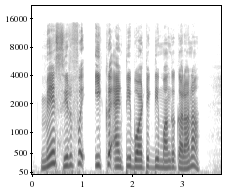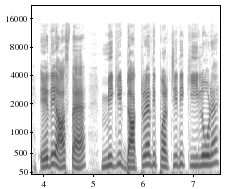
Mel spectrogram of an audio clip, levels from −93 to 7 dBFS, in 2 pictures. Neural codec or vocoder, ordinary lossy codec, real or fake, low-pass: none; none; real; 14.4 kHz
